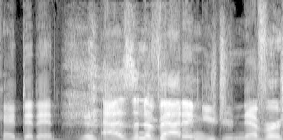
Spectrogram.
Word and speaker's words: Nevada: How do you say it? Nevada? Nevada. No, Nevada.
